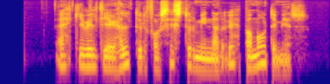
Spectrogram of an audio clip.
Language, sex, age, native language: Icelandic, male, 40-49, Icelandic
